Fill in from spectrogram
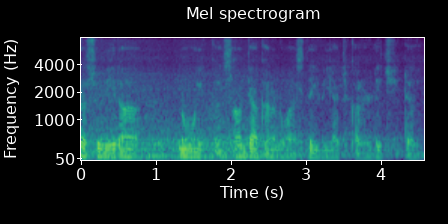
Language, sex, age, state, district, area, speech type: Punjabi, male, 45-60, Punjab, Jalandhar, urban, spontaneous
